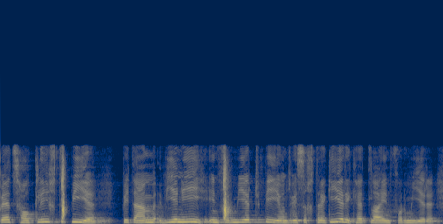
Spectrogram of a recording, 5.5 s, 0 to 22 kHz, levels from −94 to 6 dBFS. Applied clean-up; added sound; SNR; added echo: neural mask model RNNoise.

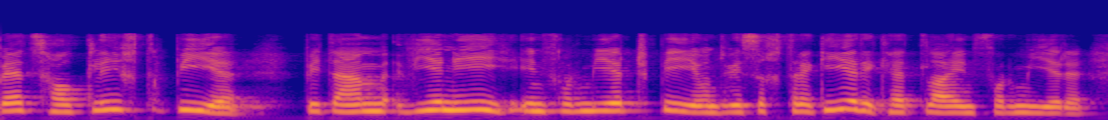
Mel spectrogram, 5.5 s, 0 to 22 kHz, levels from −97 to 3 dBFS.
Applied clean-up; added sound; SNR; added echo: neural mask model DeepFilterNet 3.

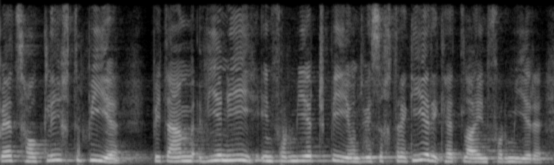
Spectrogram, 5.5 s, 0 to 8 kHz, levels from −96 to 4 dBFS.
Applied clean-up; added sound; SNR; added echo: neural separator model SepFormer DNS4.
